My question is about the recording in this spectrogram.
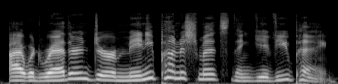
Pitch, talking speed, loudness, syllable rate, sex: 200 Hz, 175 wpm, -17 LUFS, 5.0 syllables/s, female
